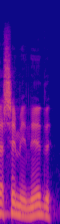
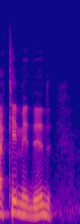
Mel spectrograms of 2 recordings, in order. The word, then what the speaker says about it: Achéménides: Lui, c'est le chef des Achéménides ou des Achéménides. Tu peux le prononcer comme tu veux, c'est pas important.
